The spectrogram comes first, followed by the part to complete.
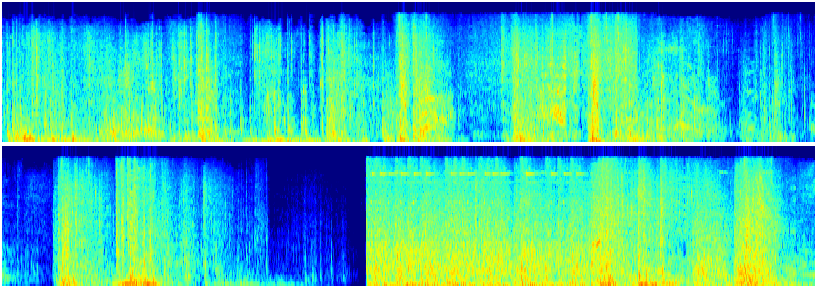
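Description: Film gunfight sound effects: repeated gunshots and impacts, with bursts of rapid fire. The sound cuts to silence for about a second about three-quarters of the way through, then returns as a dense, continuous stretch of loud noise.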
